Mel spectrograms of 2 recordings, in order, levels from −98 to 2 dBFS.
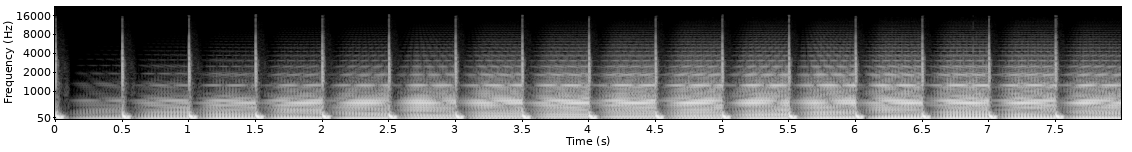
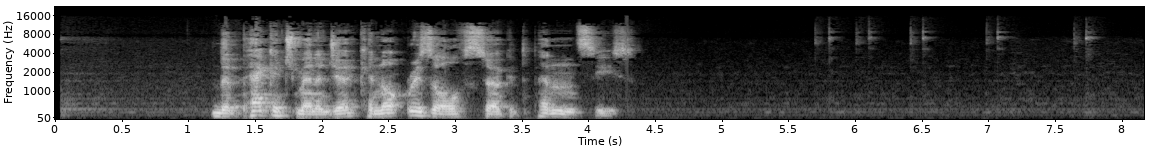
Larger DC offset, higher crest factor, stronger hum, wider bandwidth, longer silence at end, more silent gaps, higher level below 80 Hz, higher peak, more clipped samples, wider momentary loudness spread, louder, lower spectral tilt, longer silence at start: first, 1% vs under 0.1%; second, 12 dB vs 18 dB; neither; second, 7.8 kHz vs 13 kHz; second, 0 s vs 0.4 s; neither; first, -16 dBFS vs -58 dBFS; about the same, 0 dBFS vs 0 dBFS; neither; second, 5 LU vs 9 LU; about the same, -14 LUFS vs -15 LUFS; first, -8 dB/octave vs -3.5 dB/octave; second, 0 s vs 1.15 s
